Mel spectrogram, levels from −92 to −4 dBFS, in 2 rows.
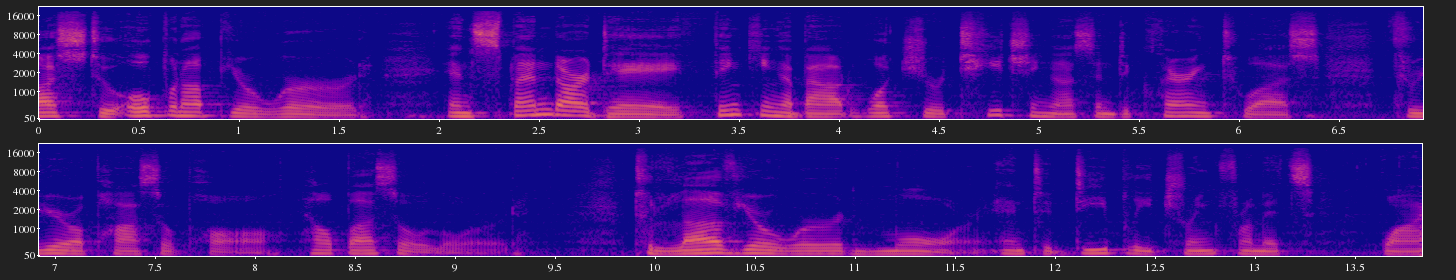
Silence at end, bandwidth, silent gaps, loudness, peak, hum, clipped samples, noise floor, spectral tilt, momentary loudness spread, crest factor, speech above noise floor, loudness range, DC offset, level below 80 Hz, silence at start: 0 s; 19 kHz; none; -45 LUFS; -26 dBFS; none; under 0.1%; -69 dBFS; -4.5 dB/octave; 13 LU; 20 dB; 24 dB; 6 LU; under 0.1%; -80 dBFS; 0 s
